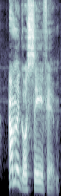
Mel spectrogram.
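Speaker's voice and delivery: ordinary talk, nothing marked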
